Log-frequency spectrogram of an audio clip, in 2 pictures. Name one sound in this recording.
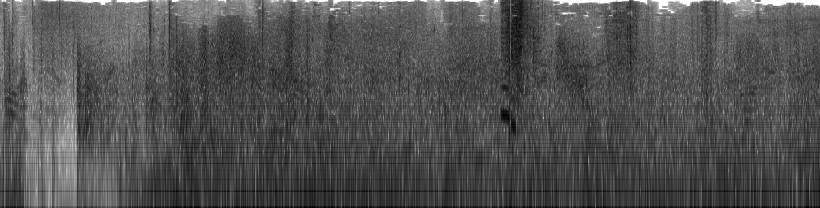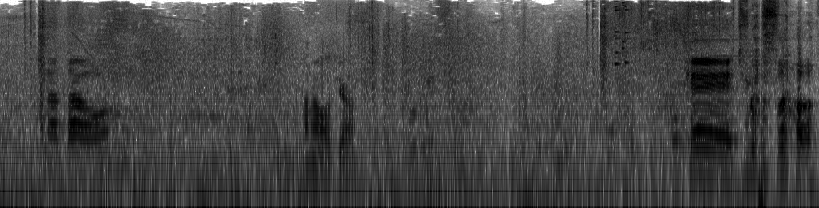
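Explosions boom and rumble heavily nearby.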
